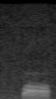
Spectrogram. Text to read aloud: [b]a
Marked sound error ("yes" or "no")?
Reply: no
